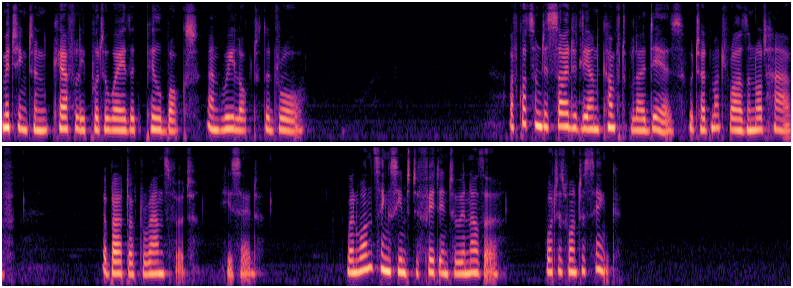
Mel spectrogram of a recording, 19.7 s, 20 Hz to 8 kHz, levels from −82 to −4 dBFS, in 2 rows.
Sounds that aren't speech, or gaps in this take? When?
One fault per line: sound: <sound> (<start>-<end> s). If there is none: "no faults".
no faults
